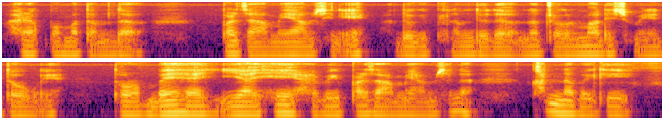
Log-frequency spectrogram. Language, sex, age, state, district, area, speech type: Manipuri, male, 30-45, Manipur, Bishnupur, rural, spontaneous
